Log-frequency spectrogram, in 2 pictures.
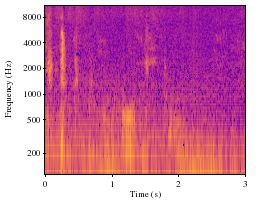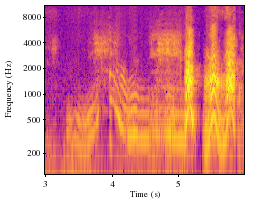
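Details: Skye Terrier puppies: after quiet low rumbling, wavering whimpers rise and fall, then three sharp, high yelps follow close together near the end.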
